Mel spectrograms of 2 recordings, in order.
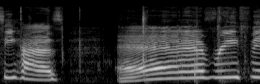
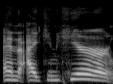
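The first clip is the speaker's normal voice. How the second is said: ordinary delivery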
